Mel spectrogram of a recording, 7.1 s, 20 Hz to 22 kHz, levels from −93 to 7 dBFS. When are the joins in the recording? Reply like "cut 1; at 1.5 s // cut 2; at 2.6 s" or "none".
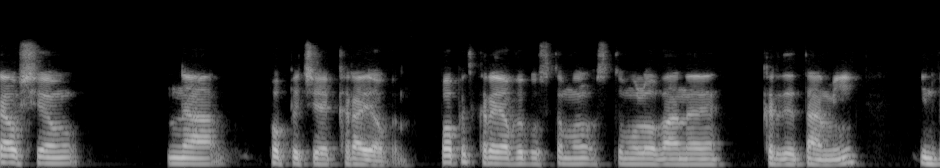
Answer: none

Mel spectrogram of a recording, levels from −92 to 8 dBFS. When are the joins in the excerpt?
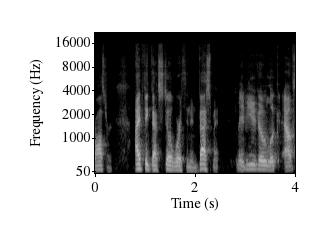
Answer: cut 1; at 2.7 s

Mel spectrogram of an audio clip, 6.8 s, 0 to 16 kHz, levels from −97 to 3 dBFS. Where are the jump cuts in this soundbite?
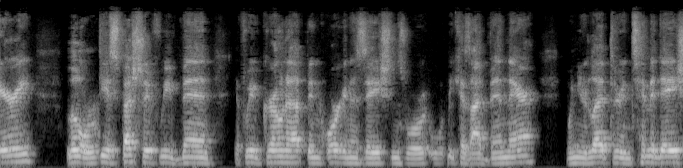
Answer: cut 1; at 1.0 s // cut 2; at 4.5 s

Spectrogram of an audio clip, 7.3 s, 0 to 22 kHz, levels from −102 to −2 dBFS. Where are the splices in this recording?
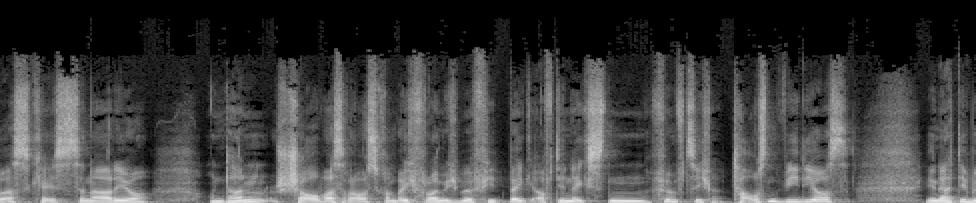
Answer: cut 1; at 3.0 s // cut 2; at 5.3 s

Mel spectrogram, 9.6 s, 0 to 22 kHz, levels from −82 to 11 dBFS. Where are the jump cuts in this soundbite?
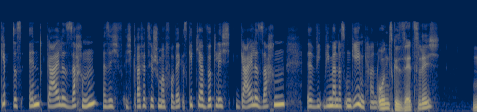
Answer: cut 1; at 7.5 s

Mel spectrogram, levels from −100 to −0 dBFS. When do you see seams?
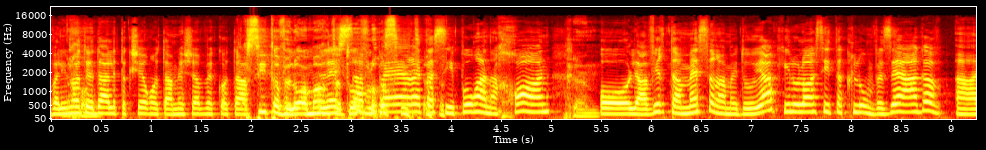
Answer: none

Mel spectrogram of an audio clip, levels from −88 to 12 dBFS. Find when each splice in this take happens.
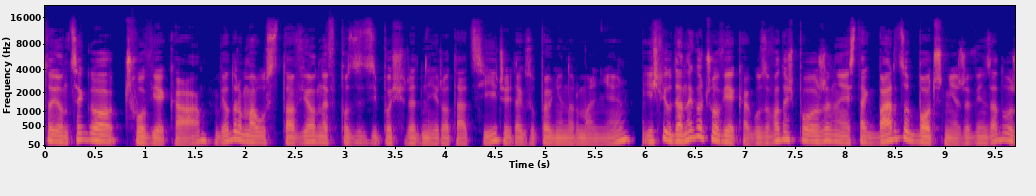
cut 1; at 5.9 s

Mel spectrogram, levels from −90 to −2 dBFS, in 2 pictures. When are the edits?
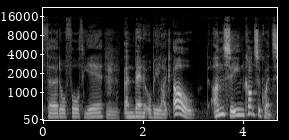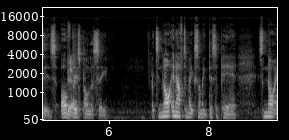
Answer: cut 1; at 1.5 s

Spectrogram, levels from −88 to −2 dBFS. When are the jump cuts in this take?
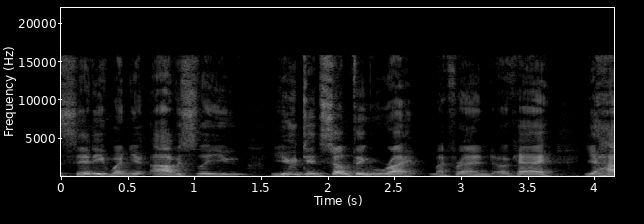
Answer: cut 1; at 1.5 s

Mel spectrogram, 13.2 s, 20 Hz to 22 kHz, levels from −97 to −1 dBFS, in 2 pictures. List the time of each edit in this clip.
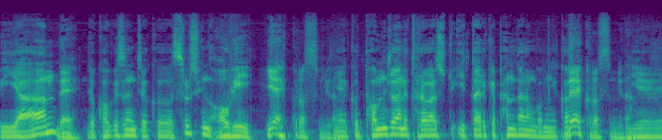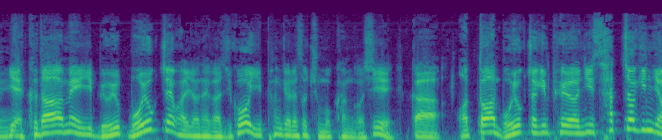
cut 1; at 10.6 s

